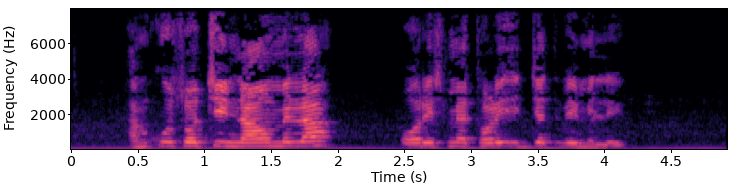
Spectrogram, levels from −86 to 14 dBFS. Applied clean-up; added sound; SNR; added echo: none; none; none; none.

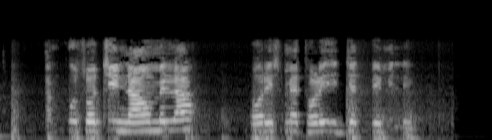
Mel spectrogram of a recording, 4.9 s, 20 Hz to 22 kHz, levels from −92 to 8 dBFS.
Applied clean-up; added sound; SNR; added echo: neural mask model RNNoise.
